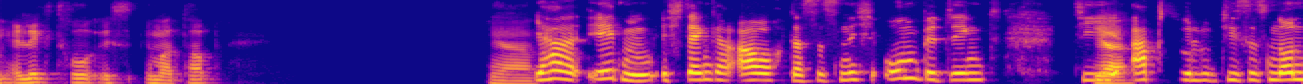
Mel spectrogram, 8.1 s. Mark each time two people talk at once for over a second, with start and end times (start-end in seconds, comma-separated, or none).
none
